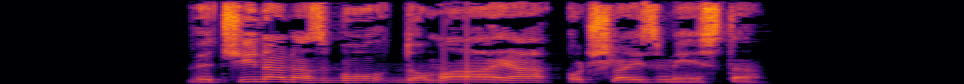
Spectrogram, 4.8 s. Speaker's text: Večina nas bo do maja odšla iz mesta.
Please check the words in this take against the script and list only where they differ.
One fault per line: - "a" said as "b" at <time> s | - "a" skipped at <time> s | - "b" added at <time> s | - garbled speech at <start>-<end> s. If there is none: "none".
none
